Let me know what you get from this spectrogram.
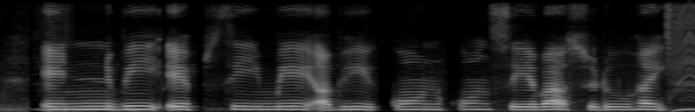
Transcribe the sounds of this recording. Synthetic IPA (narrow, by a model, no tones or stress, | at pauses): ɛnbieːpʰsimẽɐ̰bʱikɔːnkɔːnseːbasʊɾuɦɛi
